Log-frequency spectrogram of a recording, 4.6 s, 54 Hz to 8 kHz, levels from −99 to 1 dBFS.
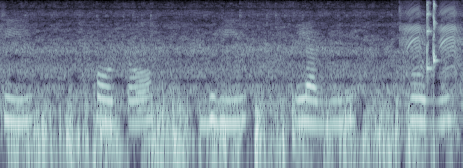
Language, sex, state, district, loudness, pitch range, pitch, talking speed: Hindi, female, Madhya Pradesh, Dhar, -20 LUFS, 205-215 Hz, 210 Hz, 65 wpm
